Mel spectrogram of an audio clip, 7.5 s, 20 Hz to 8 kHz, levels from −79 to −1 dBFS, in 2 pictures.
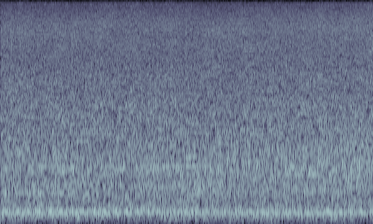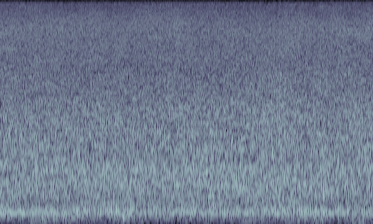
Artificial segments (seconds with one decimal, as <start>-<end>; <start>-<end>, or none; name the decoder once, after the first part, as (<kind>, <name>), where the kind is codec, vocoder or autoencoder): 0.0-7.5 (codec, DAC)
